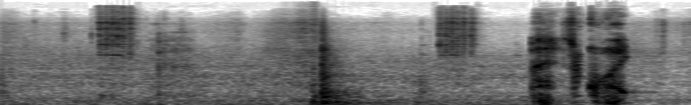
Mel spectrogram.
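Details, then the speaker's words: Jaguar MKII engine, during reassembly, turned over by hand: irregular hissing puffs on each compression stroke as compression leaks past spark plugs left finger-tight; owner thinks the plugs just aren't tightened yet. "stiff oh you can hear it hear that it's coming out somewhere it's coming out from one of the spark plugs i think probably the plugs aren't tight yet i think i just put those in finger tight"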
